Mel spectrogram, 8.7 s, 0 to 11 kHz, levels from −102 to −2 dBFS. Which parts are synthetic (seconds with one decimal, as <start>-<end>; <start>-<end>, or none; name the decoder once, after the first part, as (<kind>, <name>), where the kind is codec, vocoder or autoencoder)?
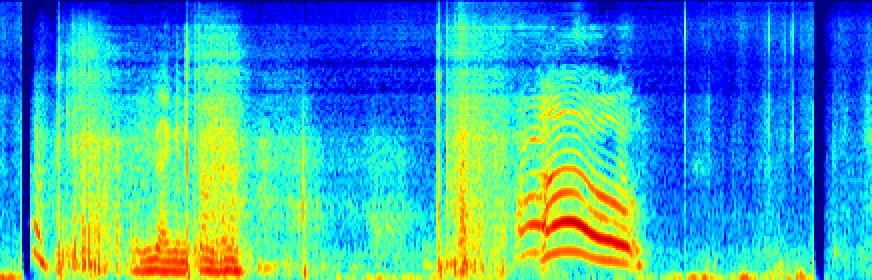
0.0-8.7 (autoencoder, DAC-VAE)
